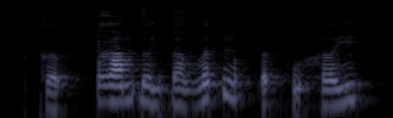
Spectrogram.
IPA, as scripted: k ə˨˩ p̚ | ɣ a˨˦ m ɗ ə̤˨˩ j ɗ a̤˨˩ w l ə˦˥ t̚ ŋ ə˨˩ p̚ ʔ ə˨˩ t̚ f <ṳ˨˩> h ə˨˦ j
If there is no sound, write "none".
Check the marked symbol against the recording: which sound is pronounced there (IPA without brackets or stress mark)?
ṵ˧˨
